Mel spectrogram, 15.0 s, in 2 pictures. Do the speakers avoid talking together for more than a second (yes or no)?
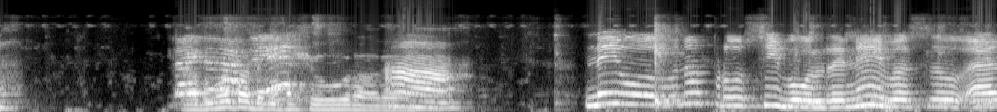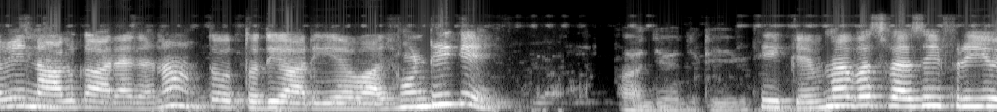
yes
